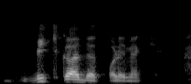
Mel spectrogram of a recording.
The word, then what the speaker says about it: bytecode: truc qu'on appelle du bytecode. Bitcode pour les mecs. Bytecode, le Y se prononce byte.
